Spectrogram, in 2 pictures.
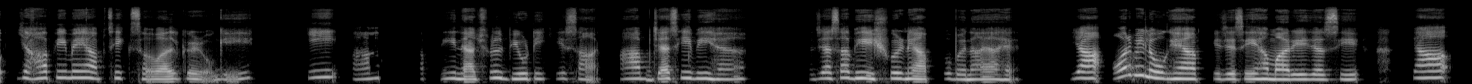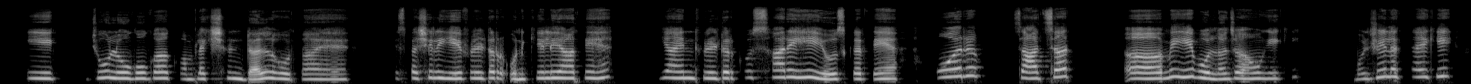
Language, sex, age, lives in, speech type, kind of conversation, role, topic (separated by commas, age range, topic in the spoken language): Hindi, female, 35-39, India, conversation, podcast, host, Filters aur editing tumhari self-image ko kaise badal dete hain?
